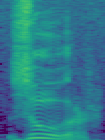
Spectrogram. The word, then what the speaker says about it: zuwr: And it's this word, zur. Blam, you can't see it, can you? Okay, but anyway, it's spelled Z-U-W-R.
